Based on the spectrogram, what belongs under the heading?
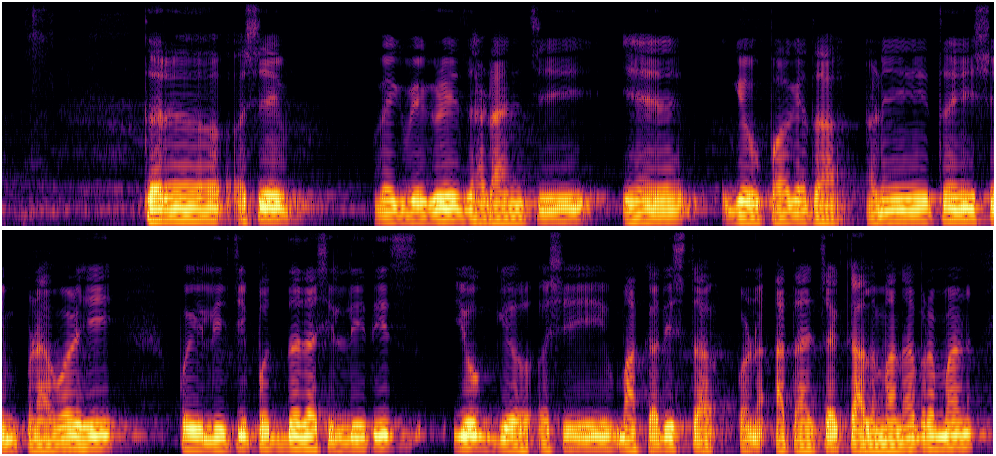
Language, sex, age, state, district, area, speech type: Goan Konkani, male, 30-45, Goa, Canacona, rural, spontaneous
